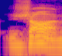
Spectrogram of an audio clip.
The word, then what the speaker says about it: Jean: And owner mispronounces Gene as John Mitchell. – John Mitchell. – And he's Jean-Michel Sorel. And I love this thing of like, oh, it's American. It's John Mitchell. Yes. Because, no, it's Gene. – I'm pretty sure Gene, or Jean, as he pronounces it, I'm pretty sure he's supposed to be French or something.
